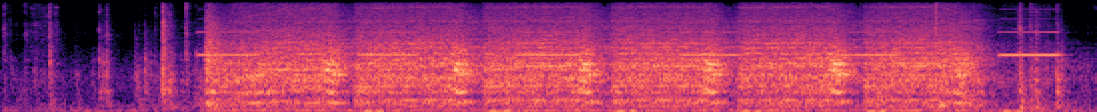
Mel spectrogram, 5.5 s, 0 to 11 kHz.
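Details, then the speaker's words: BMW E46 3-Series compression test: coils unplugged, DME relay pulled, throttle held wide open, six cranks per cylinder; steady starter whir with even compression pulses about every half second, no firing; cylinder 1 read 160 psi, normal cranking. "I'm going to put my foot down on the pedal all the way to open up the throttle plate all the way, and then I'm going to crank it for 6 times until I hear the engine turn over 6 times. It's important to do this consistently for each cylinder."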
